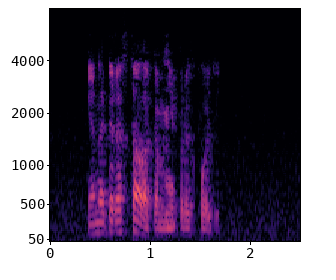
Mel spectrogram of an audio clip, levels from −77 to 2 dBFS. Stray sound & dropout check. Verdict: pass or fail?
fail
